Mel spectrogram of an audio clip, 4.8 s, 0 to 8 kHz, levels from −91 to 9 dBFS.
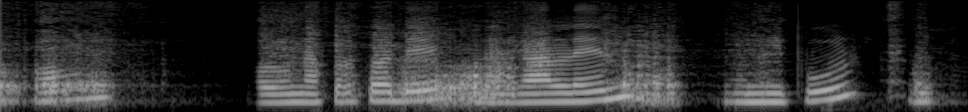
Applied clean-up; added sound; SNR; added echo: neural mask model RNNoise.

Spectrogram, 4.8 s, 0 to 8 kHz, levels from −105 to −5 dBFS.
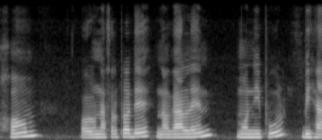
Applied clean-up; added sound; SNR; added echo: none; none; none; none.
